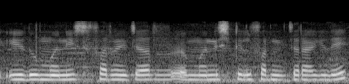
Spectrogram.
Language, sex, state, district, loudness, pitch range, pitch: Kannada, female, Karnataka, Bidar, -14 LUFS, 220-225 Hz, 220 Hz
